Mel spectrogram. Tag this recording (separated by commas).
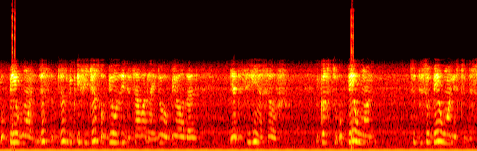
Speech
